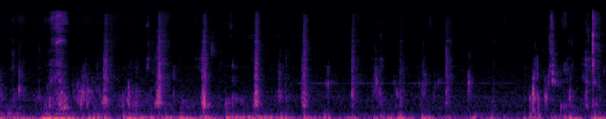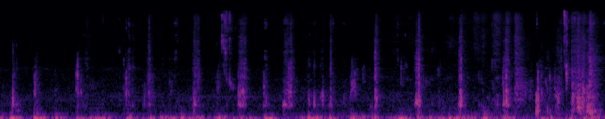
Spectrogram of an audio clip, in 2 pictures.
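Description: Close-miked eating of braised meat: biting and chewing, heard as an irregular run of sharp, crunchy mouth clicks, several a second.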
